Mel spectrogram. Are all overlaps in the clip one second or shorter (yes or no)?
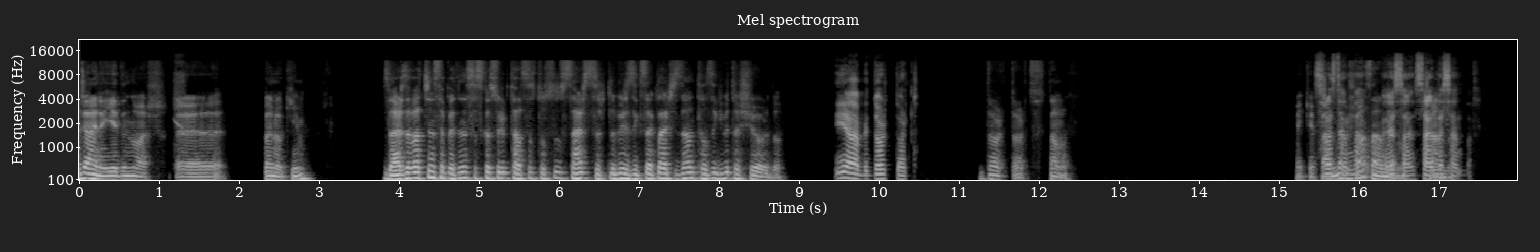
no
